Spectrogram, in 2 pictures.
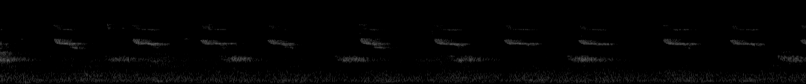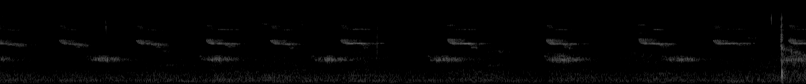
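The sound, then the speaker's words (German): Faint, high bird whistling repeats as many short chirps in an even rhythm, continuing steadily with no talk. “ein Vogel, der pfeift.”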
